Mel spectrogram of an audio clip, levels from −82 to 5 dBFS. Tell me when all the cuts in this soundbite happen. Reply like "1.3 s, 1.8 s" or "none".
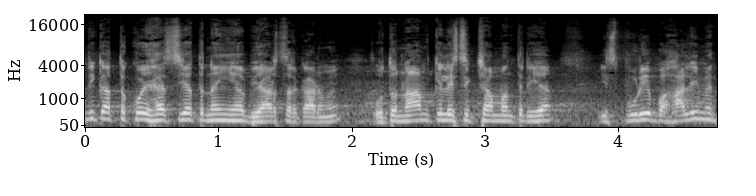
none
